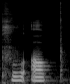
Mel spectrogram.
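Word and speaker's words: 부엌: 정답은 부억의 받침 키읔과 박의 받침 쌍기역은 모두 대표음 기역으로 발음되어 부억, 박으로 발음합니다.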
